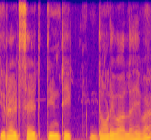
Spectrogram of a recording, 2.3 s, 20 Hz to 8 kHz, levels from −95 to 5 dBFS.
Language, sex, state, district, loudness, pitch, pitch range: Hindi, male, Chhattisgarh, Raipur, -13 LUFS, 150 Hz, 135-160 Hz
